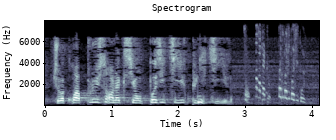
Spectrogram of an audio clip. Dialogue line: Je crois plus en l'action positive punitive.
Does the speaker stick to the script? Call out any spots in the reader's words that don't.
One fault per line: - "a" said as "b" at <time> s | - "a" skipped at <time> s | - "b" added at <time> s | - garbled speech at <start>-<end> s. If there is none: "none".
none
